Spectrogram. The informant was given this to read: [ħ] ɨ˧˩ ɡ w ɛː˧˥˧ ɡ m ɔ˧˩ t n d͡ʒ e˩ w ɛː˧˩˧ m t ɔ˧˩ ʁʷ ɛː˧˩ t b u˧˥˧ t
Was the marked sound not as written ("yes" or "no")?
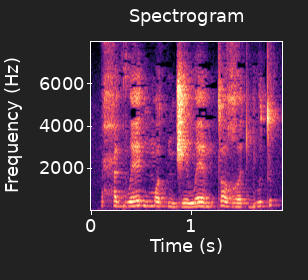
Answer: no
